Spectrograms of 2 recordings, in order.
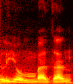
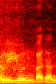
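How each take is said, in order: First: The nasal before b becomes an m sound. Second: The nasal before b is a clear n sound. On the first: The ending is replaced before the next letter. "dirubah menjadi bunyi mim" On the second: This is the original unchanged form.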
